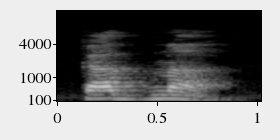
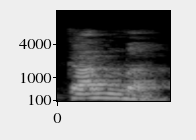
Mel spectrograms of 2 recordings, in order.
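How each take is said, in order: First: কাদনা with a distinct d before n; original pronunciation. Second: কান্না with d melted into a double n; assimilated pronunciation. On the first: Teacher showing the word before assimilation, কাদনা with clear d. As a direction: keep the d audible in কাদনা. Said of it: "কাদনা থেকে কান্না". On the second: Teacher showing the slight change inside a word, double-n কান্না. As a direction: hold the long n in কান্না. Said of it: "সামান্য পরিবর্তন". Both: Shown as a demonstration.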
